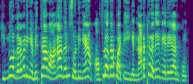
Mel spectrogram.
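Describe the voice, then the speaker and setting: Lady voicing a young guy, fast and sharp, telling off his granny. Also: sits high, expressive, voice pushed down. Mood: indignant. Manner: firm, rebuking. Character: angry young man defending his cousin.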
